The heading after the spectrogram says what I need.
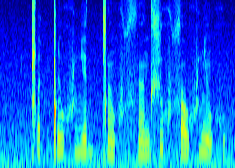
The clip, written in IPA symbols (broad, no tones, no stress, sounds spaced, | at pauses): ǁ ə ǃ i xʷ ʎ e d ǀ ə̃ xʷ s ə̃ d ɕ ə xʷ s ɔ xʷ ʎ ẽ xʷ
